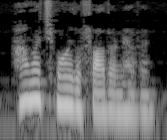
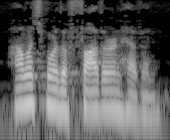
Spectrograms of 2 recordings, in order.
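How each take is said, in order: First: Softer echo of the question; quieter repeat. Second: Said in the usual way. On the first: Shown as a demonstration. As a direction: let it sink in, quieter.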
